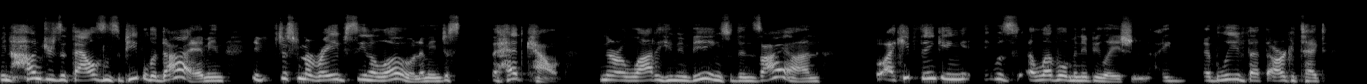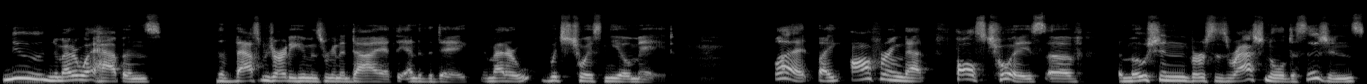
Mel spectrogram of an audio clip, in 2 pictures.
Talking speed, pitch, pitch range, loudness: 190 wpm, 180 Hz, 150-225 Hz, -25 LUFS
